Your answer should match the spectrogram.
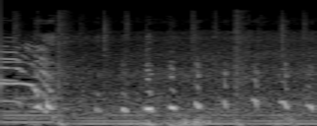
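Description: A woman's high-pitched squeal that ends just after the start, followed by a run of soft laughter, about five short bursts a second, over a low steady hum.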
